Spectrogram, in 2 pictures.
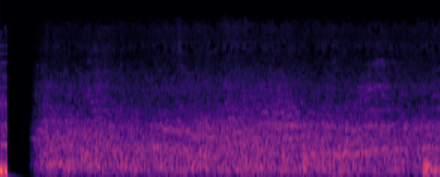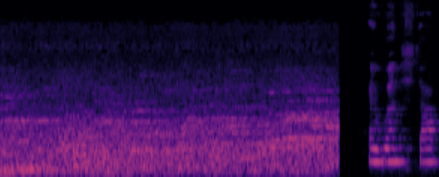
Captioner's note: people talking in background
